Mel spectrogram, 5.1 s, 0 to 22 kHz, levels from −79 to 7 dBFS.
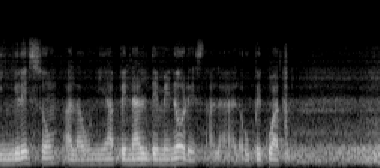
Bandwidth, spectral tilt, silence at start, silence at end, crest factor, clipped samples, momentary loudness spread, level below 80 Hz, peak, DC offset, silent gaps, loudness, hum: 8 kHz; -6.5 dB/octave; 0 s; 0 s; 16 dB; under 0.1%; 14 LU; -72 dBFS; -4 dBFS; under 0.1%; none; -19 LUFS; none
